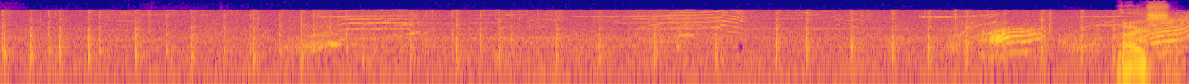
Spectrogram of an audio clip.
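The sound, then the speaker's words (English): Live orcas vocalise in a rapid train of regular clicks, joined by rising whistles and buzzing pulsed calls. A louder, strained call comes near the end. “Orca sound.”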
